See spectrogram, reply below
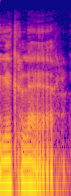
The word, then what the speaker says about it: Leclerc: Perché, perché il, il, suono duro finale non si pronuncia di No, è Leclerc.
